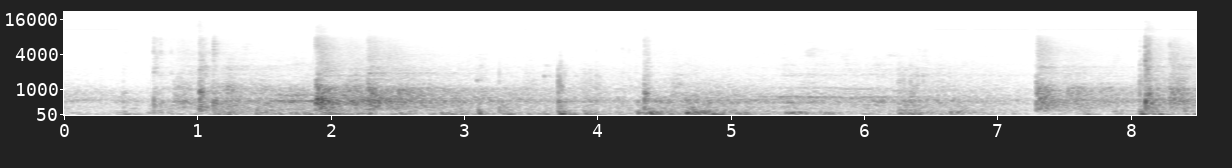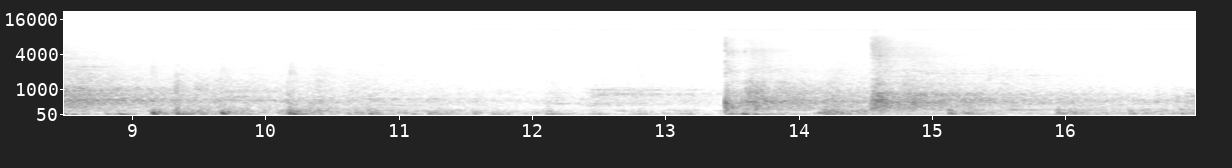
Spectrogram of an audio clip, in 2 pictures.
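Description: Tennis rally on an indoor court: a series of sharp ball strikes off rackets, each one echoing in the large hall, with the loudest hits about two seconds in, twice around seven to eight seconds, and twice near the end.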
